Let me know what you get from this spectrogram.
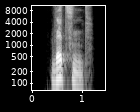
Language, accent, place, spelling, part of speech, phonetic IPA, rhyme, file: German, Germany, Berlin, wetzend, verb, [ˈvɛt͡sn̩t], -ɛt͡sn̩t, De-wetzend.ogg
- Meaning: present participle of wetzen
